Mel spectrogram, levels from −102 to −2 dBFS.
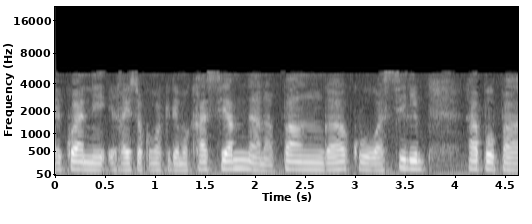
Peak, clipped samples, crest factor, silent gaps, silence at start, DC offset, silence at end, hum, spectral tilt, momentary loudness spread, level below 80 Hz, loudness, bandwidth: -2 dBFS; under 0.1%; 18 dB; none; 0 s; under 0.1%; 0 s; none; -9 dB/octave; 7 LU; -48 dBFS; -20 LUFS; 5.4 kHz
